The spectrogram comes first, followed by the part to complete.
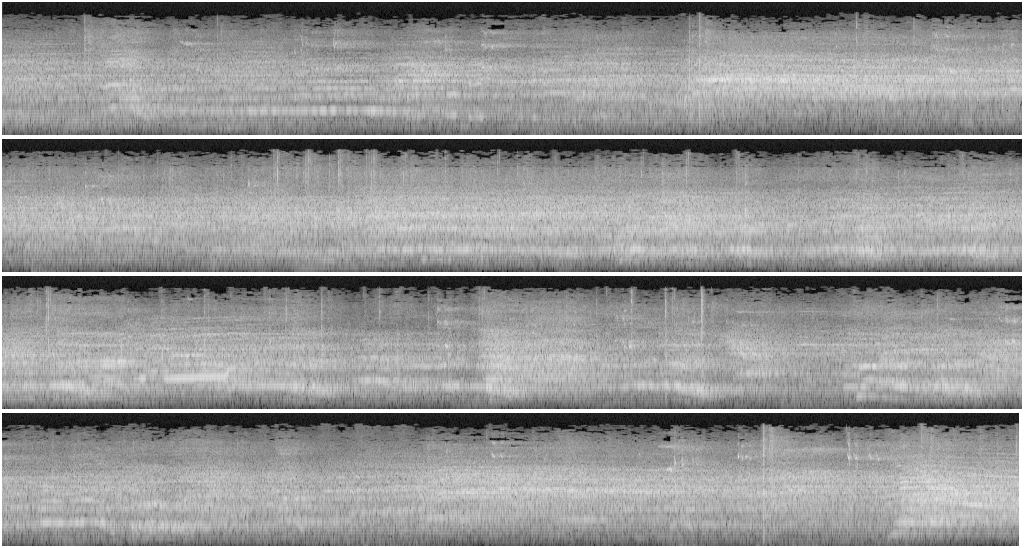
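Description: A badminton doubles rally in a large hall: rackets striking the shuttlecock and shoes squeaking on the court floor, with voices echoing around the hall throughout.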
